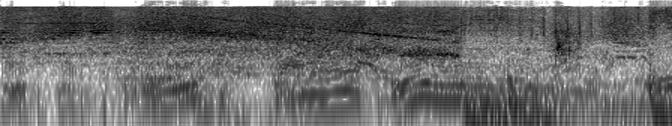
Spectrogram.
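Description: Off-road motorcycle engines revving up and down in repeated rises and falls over background music. A long falling sweep runs through the music.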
